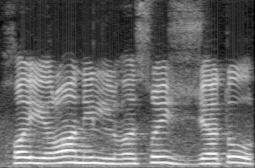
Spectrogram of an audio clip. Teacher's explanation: یہ جو را ہے الف کے ساتھ نہیں پڑھی جائے گی، را جلدی پڑھی جائے گی۔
